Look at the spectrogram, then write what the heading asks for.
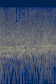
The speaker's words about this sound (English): They're only applauding because that applause button. You know, everybody in that audience is like, damn, that's wrong.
